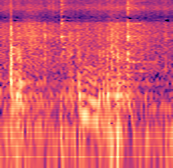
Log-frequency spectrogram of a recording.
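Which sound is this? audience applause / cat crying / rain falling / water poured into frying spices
water poured into frying spices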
